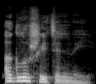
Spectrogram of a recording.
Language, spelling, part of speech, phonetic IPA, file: Russian, оглушительный, adjective, [ɐɡɫʊˈʂɨtʲɪlʲnɨj], Ru-оглушительный.ogg
- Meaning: 1. deafening 2. resounding, stunning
